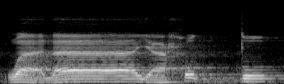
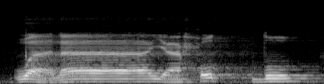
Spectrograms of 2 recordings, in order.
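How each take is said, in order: No difference in how they are said.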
